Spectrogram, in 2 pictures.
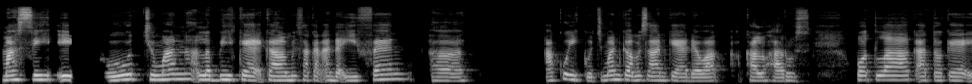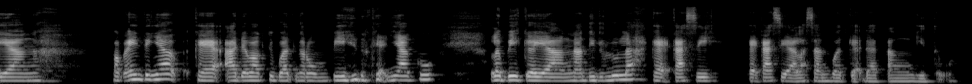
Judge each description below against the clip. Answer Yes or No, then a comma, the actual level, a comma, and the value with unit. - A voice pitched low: No, medium, 185 Hz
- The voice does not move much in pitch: No, average, 3.3 semitones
